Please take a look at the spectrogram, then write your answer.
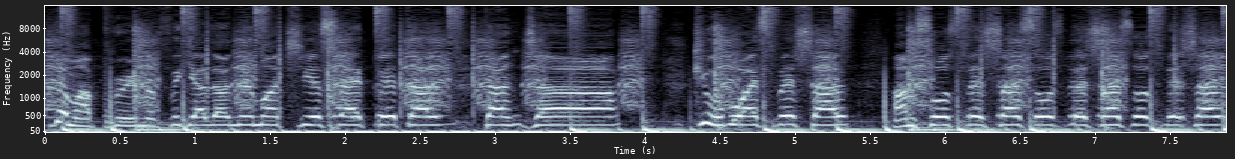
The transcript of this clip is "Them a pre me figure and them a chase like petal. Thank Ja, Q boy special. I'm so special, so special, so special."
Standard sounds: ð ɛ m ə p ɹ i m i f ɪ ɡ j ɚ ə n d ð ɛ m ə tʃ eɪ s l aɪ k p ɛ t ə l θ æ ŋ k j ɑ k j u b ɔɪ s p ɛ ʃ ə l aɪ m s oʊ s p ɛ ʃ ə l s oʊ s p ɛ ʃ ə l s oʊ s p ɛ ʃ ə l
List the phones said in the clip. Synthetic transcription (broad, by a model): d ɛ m ə p ɹ i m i f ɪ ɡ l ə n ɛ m ə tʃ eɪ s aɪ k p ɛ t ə l t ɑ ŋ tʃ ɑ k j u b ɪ s p ɛ ʃ ə l aɪ m s oʊ s p ɛ ʃ ə l s oʊ s p ɛ ʃ ə l s oʊ s p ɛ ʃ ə l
